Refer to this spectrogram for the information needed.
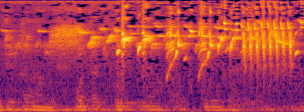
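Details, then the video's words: Short goldfinch phrase: a soft wheezy note, tinkling chirps and sliding notes, then a rapid buzzy trill at the end. "The elegant migratory goldfinch sings the most beautiful singing"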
